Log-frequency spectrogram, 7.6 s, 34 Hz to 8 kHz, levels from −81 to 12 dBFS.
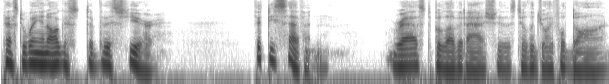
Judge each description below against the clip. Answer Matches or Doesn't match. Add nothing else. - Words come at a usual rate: Doesn't match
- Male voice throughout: Matches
